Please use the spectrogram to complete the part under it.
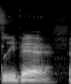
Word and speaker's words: LIBER: I think one of the things that I learned recently at a library conference, Liber or Liber, I think is pronounced in French as Liber,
